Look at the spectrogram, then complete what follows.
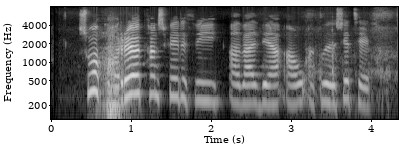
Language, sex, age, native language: Icelandic, female, 18-19, Icelandic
